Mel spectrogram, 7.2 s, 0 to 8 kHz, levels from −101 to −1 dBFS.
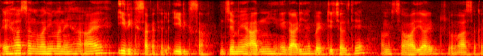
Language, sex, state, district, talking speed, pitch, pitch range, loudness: Chhattisgarhi, male, Chhattisgarh, Korba, 215 wpm, 120 Hz, 110-130 Hz, -31 LUFS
